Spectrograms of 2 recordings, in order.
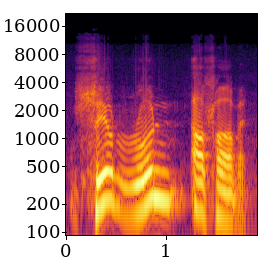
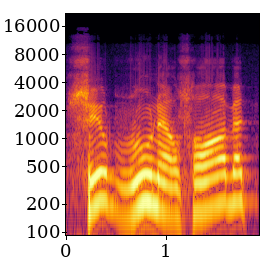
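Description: First: A brief silent pause comes before the glottal stop. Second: The glottal stop is dropped and the words run together. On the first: "والسكت" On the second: "النقل"

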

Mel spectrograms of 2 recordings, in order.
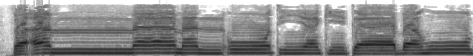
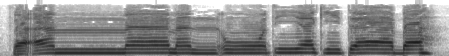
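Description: First: The final vowel of kitabahu is lengthened. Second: The final vowel of kitabahu is dropped. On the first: The reading continues on without stopping. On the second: The reading stops at this word.

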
